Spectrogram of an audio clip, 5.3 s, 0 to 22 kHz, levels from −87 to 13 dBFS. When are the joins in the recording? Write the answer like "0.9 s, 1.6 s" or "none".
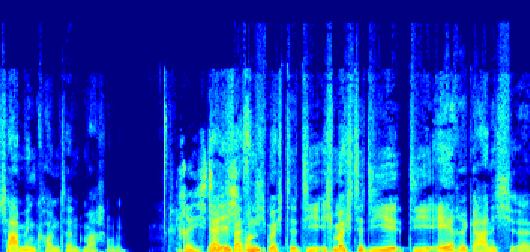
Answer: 1.7 s

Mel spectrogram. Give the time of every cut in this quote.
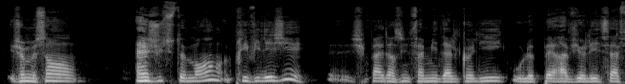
3.2 s, 3.8 s, 5.1 s

